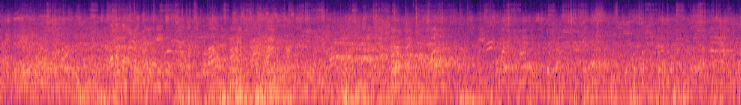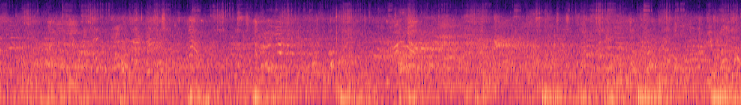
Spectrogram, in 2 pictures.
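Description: A crowd of children and adults chatters outdoors.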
